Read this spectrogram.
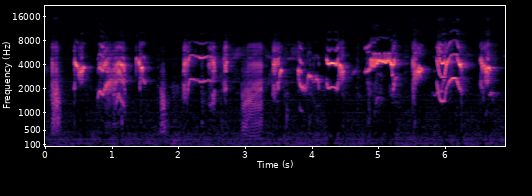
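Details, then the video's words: Loud Javan myna song from a champion tutor recording. A busy jumble of harsh squawks, wavering squealed whistles and grating buzzes pours out almost without pause, with twisting notes rising and falling sharply. "JUARA KICAU JALAK KEBO PALING KRREENN"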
